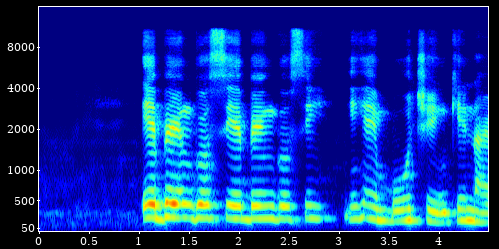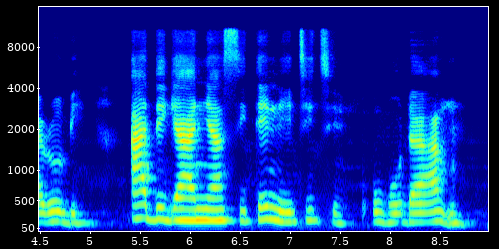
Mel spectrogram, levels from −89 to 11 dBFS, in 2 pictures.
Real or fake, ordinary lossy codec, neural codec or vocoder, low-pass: fake; none; codec, 24 kHz, 1.2 kbps, DualCodec; 10.8 kHz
